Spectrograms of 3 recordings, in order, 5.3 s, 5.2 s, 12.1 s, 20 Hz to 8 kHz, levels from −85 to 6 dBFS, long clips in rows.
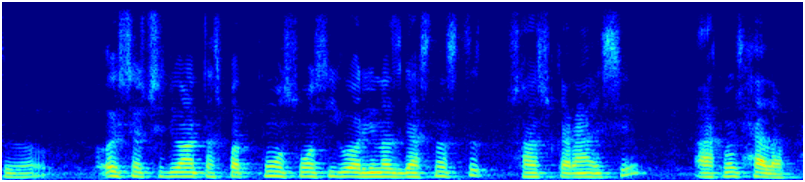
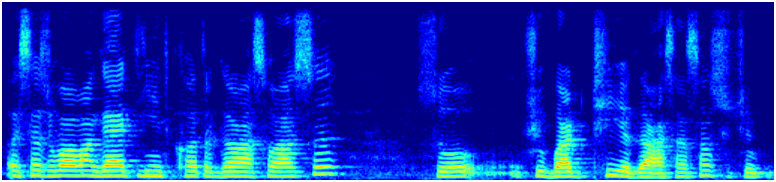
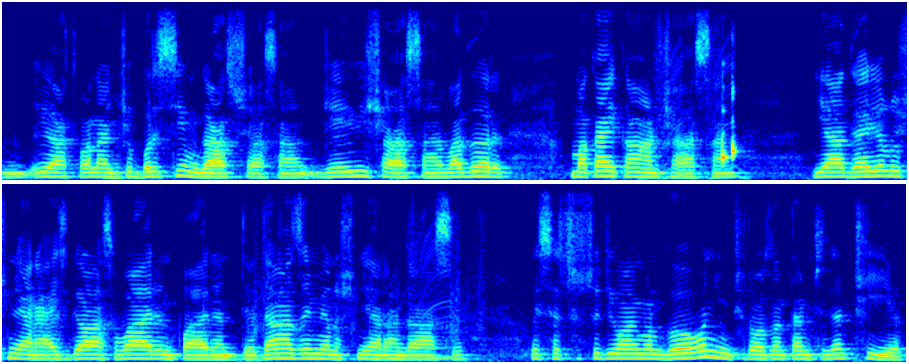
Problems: none marked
